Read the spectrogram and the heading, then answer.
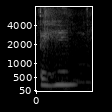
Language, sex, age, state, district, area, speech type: Santali, female, 45-60, Odisha, Mayurbhanj, rural, spontaneous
